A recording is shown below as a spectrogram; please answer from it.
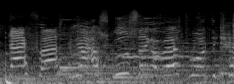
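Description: Children shouting and yelling over film score music with steady held tones.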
